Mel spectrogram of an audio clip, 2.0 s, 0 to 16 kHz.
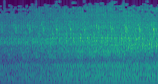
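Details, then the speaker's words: Salvage Porsche 981 Boxster with unknown damage, idling just after first start with replaced oil pan; tinny valvetrain noise heard, owner hopes it's just oil reaching the top; camshaft timing over-advance codes bank 1 and 2 followed. "it seems to be idling though this is good but it sounded a little I heard quite a bit of valve train noise under there I hope it was just getting oil to the"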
